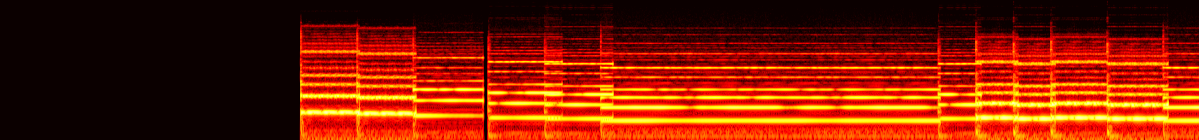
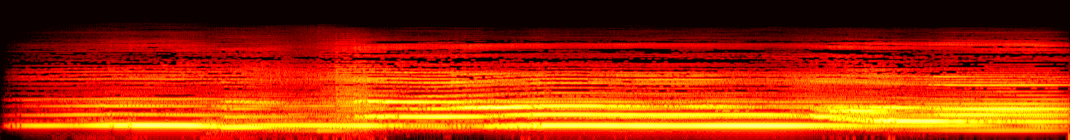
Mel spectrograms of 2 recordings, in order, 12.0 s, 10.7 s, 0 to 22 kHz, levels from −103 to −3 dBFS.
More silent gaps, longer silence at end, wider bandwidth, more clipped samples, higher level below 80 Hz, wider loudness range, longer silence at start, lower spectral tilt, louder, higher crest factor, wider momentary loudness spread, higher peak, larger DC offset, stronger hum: first, 4.83-4.87 s vs none; about the same, 0 s vs 0 s; first, 8.8 kHz vs 7.4 kHz; neither; first, -54 dBFS vs -76 dBFS; about the same, 4 LU vs 5 LU; first, 3 s vs 0.2 s; second, -1.5 dB/octave vs -5 dB/octave; about the same, -17 LUFS vs -19 LUFS; about the same, 16 dB vs 12 dB; second, 6 LU vs 11 LU; first, -2 dBFS vs -8 dBFS; neither; neither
